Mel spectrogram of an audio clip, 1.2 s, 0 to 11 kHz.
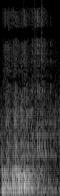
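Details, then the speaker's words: Makita LS0815 mitre saw, badly damaged: a rough gravelly grinding growl under the motor hum as the saw spins and winds down; the grinding is horrible, source not pinned down. "Ground here, just as bad as it gets. You hear the grinding on that? Horrible."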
